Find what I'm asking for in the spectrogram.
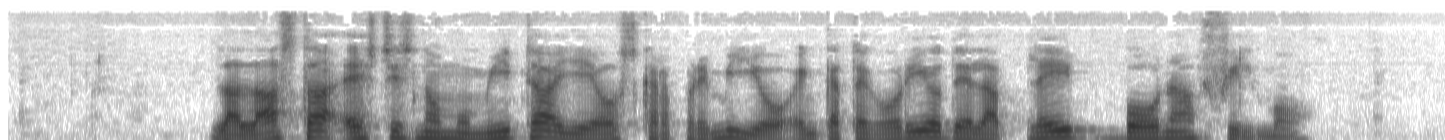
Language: Esperanto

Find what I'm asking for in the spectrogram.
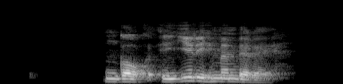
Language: Basaa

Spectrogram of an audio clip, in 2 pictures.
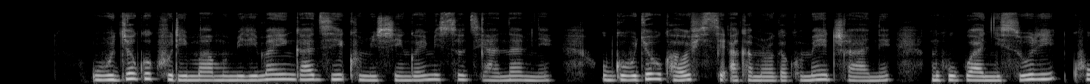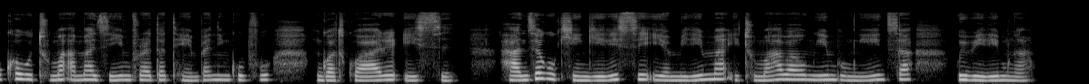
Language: Rundi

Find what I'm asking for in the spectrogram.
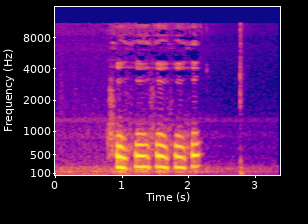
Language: Japanese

